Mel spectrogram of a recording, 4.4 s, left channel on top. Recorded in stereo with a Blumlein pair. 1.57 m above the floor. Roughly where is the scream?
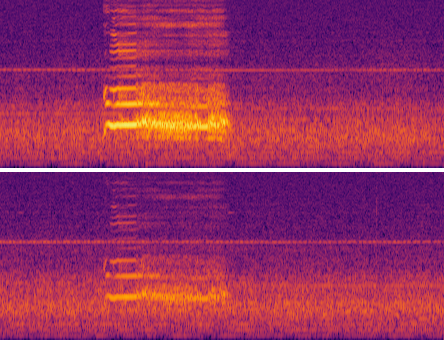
Ahead left.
